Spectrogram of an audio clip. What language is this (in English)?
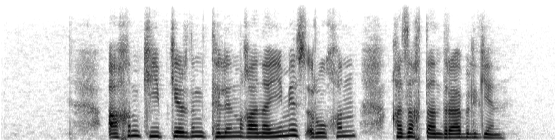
Kazakh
